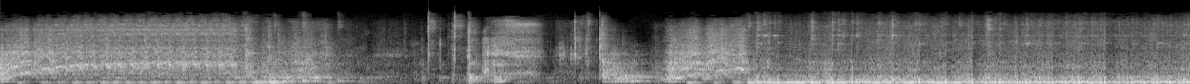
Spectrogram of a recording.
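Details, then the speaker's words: Craftsman with 14 hp twin-cylinder Briggs engine: cranks and catches, runs lumpy and uneven, sags almost to a stall then picks up; one cylinder weak despite good spark; owner suspects compression, rings or head gasket, unconfirmed. "is uh is not running right it's like it's like a sort of like a dead cylinder but it's actually still firing"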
